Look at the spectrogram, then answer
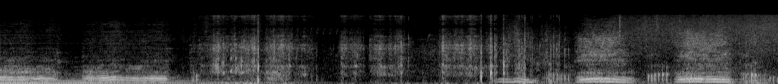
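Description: A bear caught in a poachers' steel jaw trap in the woods gives loud, harmonic roars and groaning bellows in repeated bursts, with a quieter pause of scraping and shuffling midway.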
